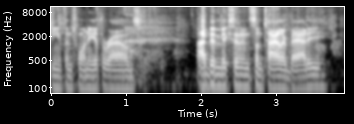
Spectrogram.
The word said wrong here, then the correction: Batty: How do you know the hell you say his name? – Beatty. Yeah. – Yeah, Beatty. I've been mixing him in a little bit just because we know what that shit.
